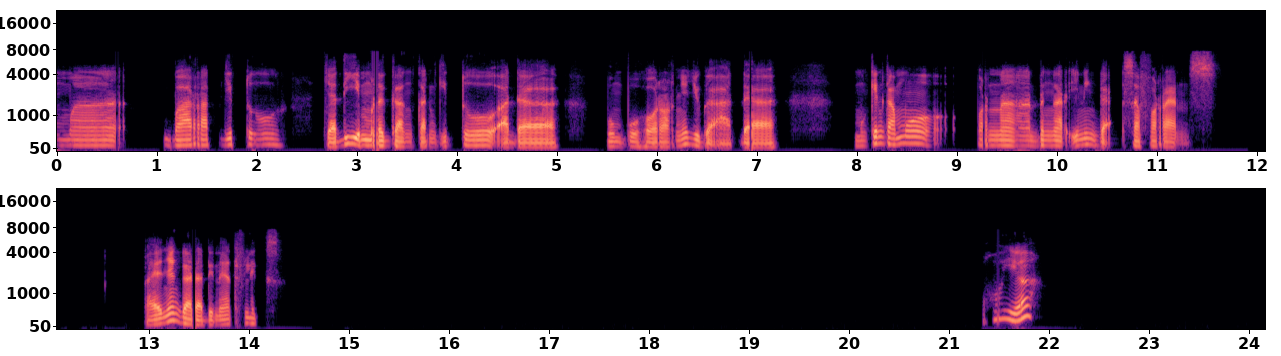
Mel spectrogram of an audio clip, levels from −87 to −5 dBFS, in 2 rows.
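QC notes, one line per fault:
0.60–0.62 s, 3.16–3.22 s, 6.93–6.96 s, 9.27–9.29 s, 13.44–13.48 s, 21.49 s: unconcealed Bluetooth headset packet loss. The speech drops out abruptly for about 15 to 38 ms. The drop at 3.16 s is broken into several holes over 60 ms. The lost audio was replaced by silence or an idle pattern rather than concealed, and the gap lengths fit runs of 7.5 ms mSBC frames on an otherwise wideband link.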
